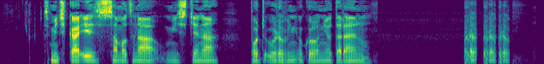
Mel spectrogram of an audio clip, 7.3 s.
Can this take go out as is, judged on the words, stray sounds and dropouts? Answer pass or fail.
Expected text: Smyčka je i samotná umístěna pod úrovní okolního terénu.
fail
